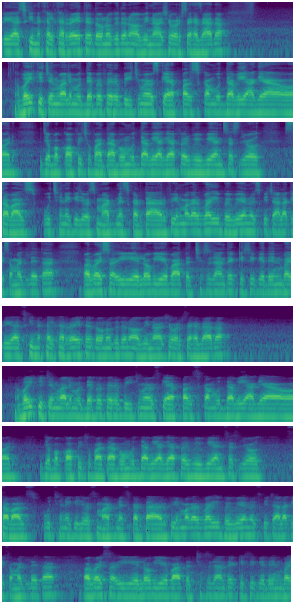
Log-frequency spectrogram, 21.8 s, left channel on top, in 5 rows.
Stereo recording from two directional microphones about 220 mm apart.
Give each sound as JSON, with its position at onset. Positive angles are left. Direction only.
{"t": 0.0, "sound": "speech", "side_deg": 25}
{"t": 4.5, "sound": "speech", "side_deg": 30}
